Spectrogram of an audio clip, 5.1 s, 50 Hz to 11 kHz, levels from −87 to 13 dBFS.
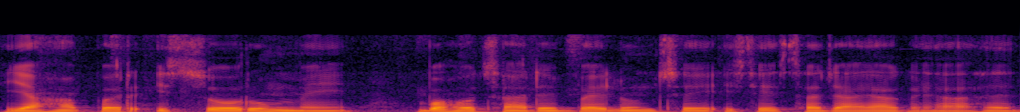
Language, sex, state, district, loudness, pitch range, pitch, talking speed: Hindi, male, Jharkhand, Ranchi, -21 LUFS, 105-125 Hz, 110 Hz, 155 wpm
